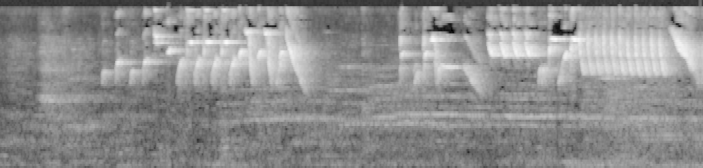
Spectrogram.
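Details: Song of a kept local Algerian European goldfinch: rapid cascades of high falling notes, a brief lull, then tinkling twitters ending in a long buzzy trill; faint low hum underneath.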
